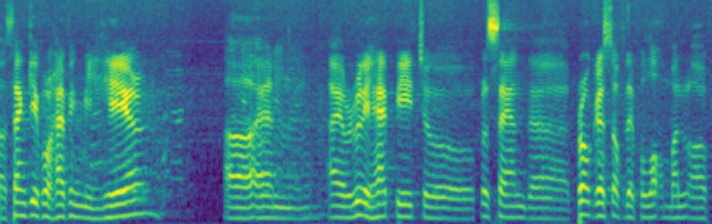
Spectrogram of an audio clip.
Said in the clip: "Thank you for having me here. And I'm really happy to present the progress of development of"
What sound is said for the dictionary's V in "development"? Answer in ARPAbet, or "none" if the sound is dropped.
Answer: F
